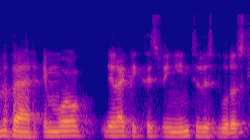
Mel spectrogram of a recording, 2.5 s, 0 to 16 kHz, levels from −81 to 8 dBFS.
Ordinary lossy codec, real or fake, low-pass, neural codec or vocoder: Opus, 32 kbps; fake; 10.8 kHz; codec, 16 kHz in and 24 kHz out, 0.6 kbps, FocalCodec, streaming, 4096 codes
